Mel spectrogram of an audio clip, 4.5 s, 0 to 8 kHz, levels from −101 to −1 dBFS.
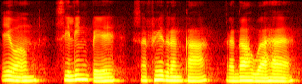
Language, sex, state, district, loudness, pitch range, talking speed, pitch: Hindi, male, Jharkhand, Palamu, -16 LUFS, 125-140 Hz, 120 wpm, 135 Hz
